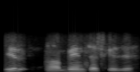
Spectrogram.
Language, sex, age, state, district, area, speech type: Kannada, male, 18-30, Karnataka, Shimoga, rural, conversation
